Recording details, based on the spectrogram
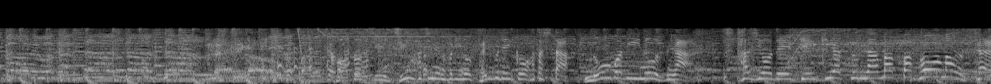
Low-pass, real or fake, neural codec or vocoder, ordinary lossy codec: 5.4 kHz; real; none; none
